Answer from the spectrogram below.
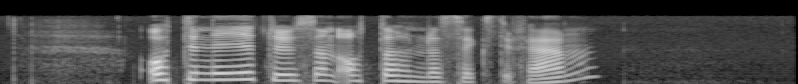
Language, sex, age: Swedish, female, 34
